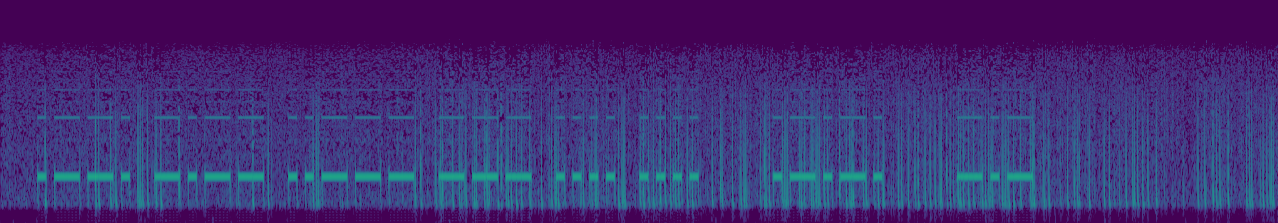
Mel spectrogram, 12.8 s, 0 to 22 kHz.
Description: Morse code, heard as a keyed tone, about 14 wpm, 840 Hz, with radio noise. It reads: PY2OHH <AR> K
